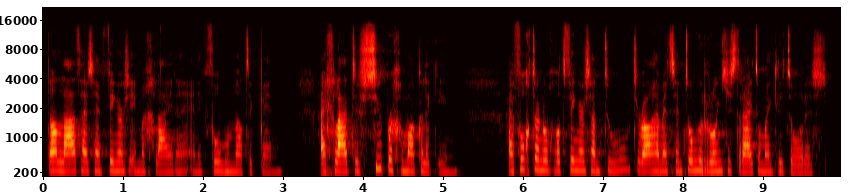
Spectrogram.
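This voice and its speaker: A woman reading an erotic story aloud in a soft, intimate first-person narration. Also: medium pitch, level tone, moderate pace.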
